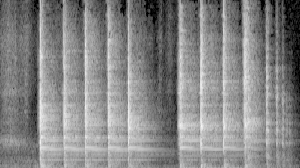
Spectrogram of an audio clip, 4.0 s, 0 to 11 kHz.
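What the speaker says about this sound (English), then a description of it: "we're supposed to be able to hammer that out." Metal hammer blows ring out close by as a tie rod is hammered out of a 2007 Toyota RAV4, two bursts of about five and six sharp clanging strikes in a steady rhythm, with no voices.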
